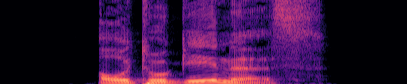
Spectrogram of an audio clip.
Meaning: strong/mixed nominative/accusative neuter singular of autogen
- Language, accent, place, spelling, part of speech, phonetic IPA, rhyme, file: German, Germany, Berlin, autogenes, adjective, [aʊ̯toˈɡeːnəs], -eːnəs, De-autogenes.ogg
